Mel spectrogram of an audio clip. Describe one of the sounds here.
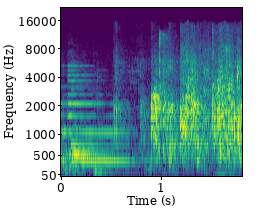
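An acoustic guitar plays a ringing note that fades.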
